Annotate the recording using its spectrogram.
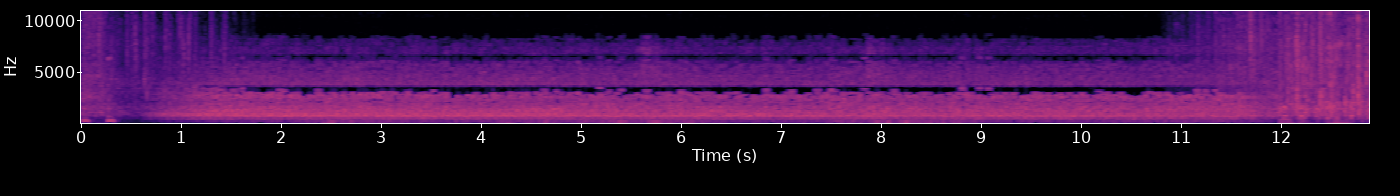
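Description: A stadium crowd roars loudly and steadily.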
